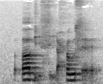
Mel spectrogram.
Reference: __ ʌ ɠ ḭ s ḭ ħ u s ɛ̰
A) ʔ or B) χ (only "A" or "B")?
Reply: A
